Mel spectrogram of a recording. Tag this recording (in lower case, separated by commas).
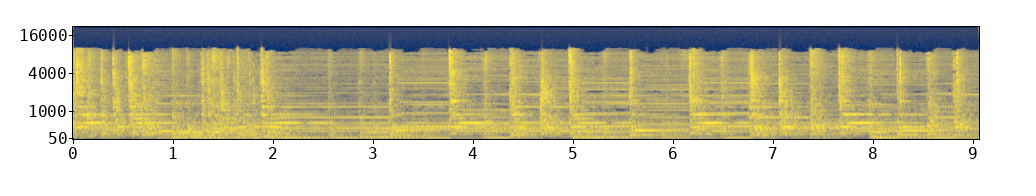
tabla, percussion, music, musical instrument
